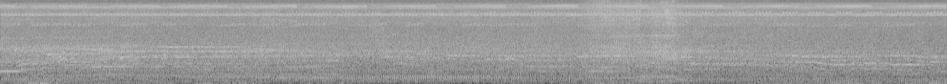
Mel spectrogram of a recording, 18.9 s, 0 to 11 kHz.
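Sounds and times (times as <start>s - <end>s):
insects calling: 0.0s - 18.9s.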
